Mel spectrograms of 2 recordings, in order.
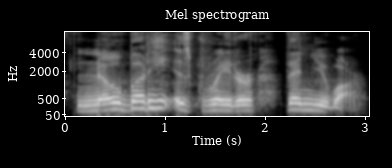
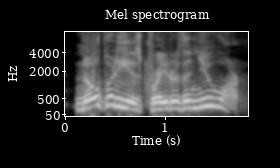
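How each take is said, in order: First: Slow, settled repeat. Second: Higher, forceful declaration; emphatic proclamation. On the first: Telling viewers nobody is above them, slow and settled. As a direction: let it sink in slowly. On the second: Telling viewers nobody is above them, a forceful proclamation. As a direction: proclaim it to the whole crowd. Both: Real, not acted.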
